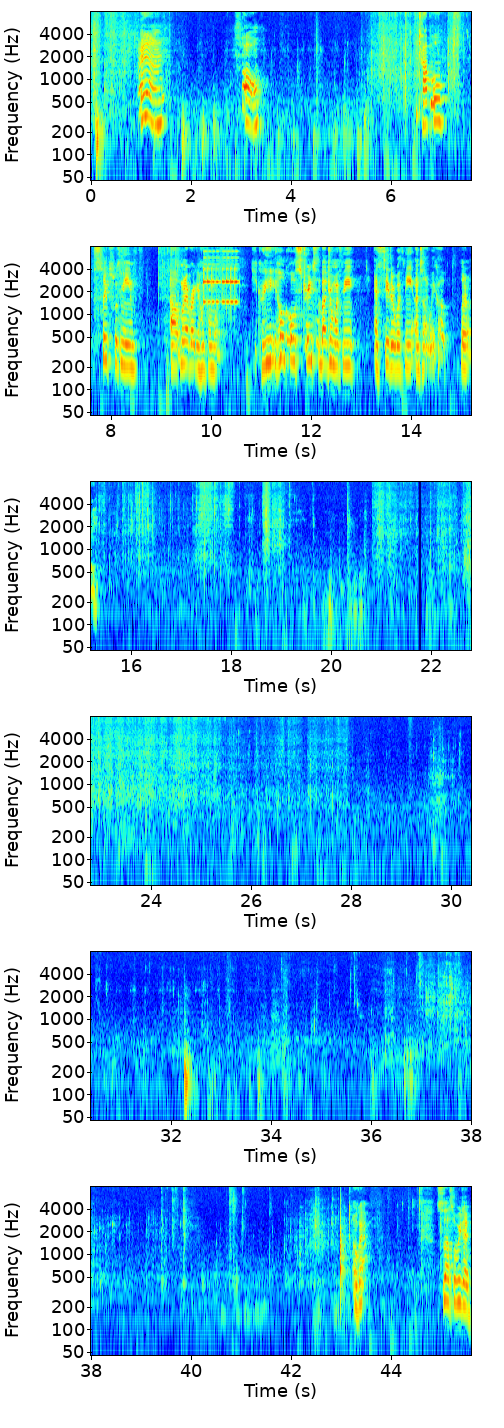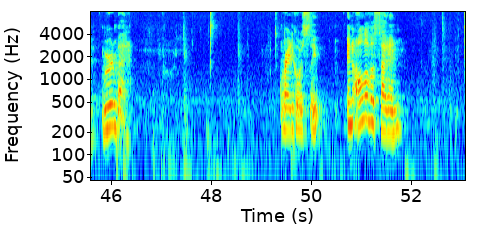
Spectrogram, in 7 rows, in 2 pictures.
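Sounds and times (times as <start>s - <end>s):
paper wrapper rustling: 0.0s - 1.0s, 5.4s - 9.6s, 15.2s - 19.4s, 20.7s - 28.4s.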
